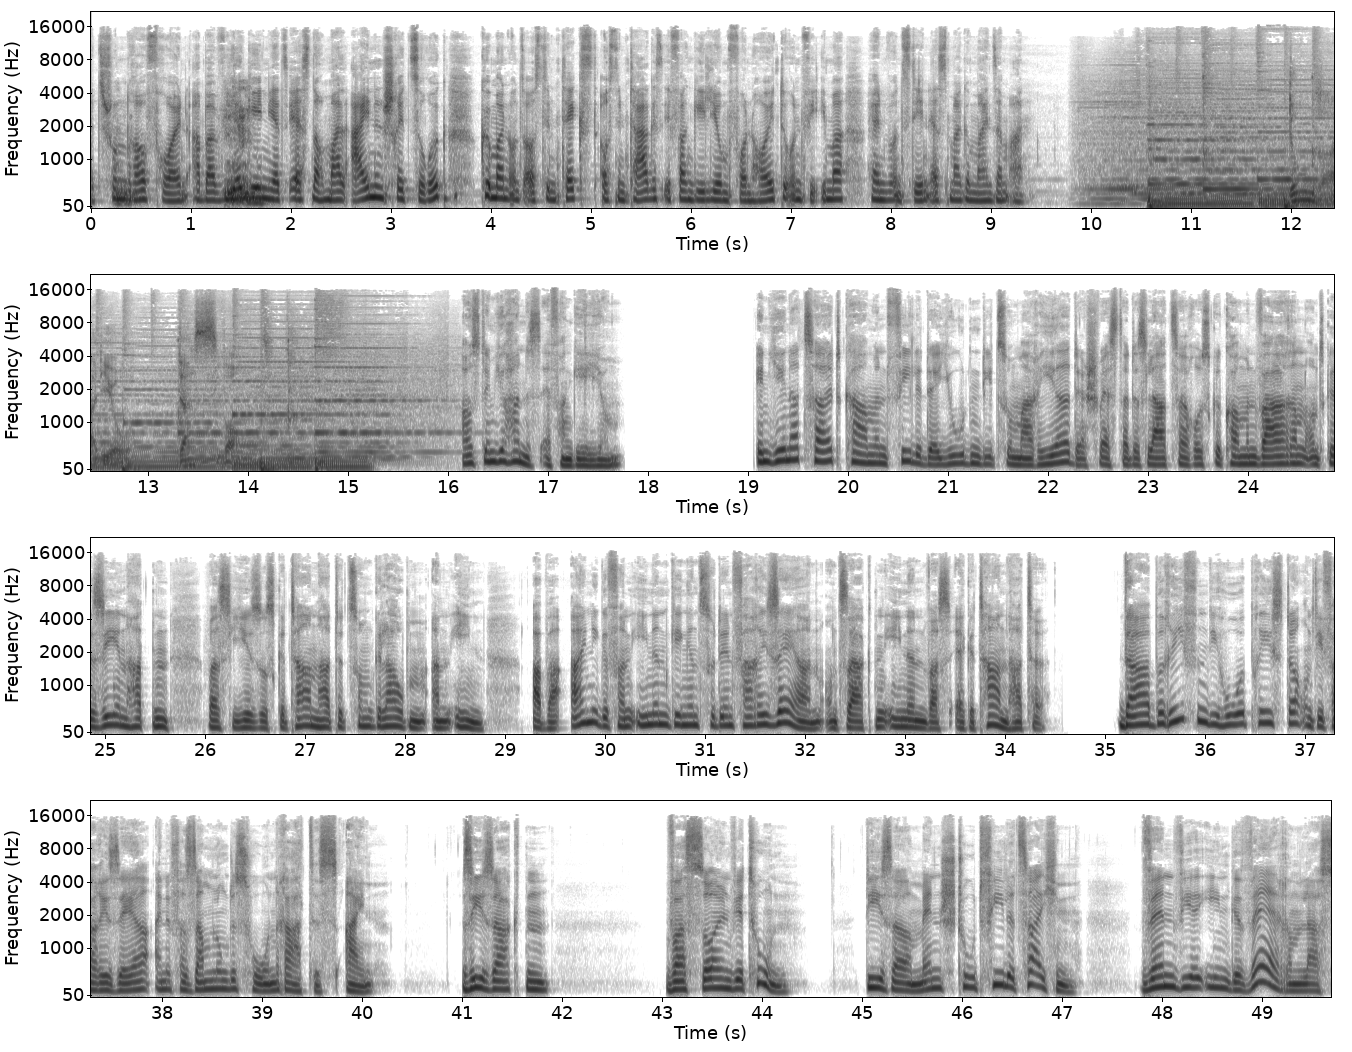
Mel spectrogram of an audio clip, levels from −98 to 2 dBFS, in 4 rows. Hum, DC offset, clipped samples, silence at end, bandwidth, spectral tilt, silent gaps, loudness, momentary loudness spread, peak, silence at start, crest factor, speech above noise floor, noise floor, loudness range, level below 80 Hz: none; under 0.1%; under 0.1%; 0 s; 16.5 kHz; -5.5 dB/octave; 17.76-19.04 s, 34.62-35.08 s; -23 LUFS; 7 LU; -2 dBFS; 0 s; 20 dB; 57 dB; -79 dBFS; 5 LU; -42 dBFS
